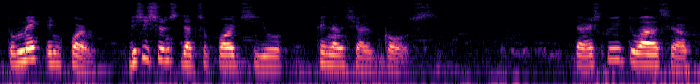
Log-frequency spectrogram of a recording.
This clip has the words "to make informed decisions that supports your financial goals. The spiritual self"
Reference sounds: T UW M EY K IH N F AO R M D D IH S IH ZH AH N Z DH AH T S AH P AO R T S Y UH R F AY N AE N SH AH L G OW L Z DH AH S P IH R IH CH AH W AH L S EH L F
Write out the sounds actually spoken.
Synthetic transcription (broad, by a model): T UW M EY K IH N F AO R M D D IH S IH S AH N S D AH T S AH P AO R T S Y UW F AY N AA N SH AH L G OW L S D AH S P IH R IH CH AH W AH L S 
